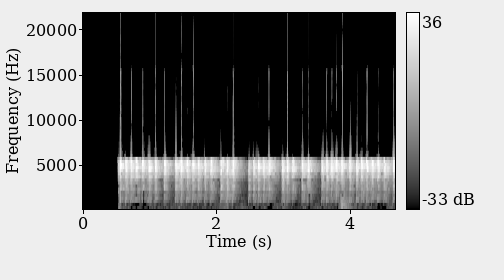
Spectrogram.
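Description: Eurasian tree sparrows chatter in a dense, rapid run of high, dry chirps, coming in bursts of about half a second with no other clear sounds.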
